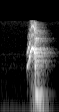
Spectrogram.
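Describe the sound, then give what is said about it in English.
A single sharp bark blown forcefully on a latex reed call with the tongue against the reed, the first part of the call. It is loud, rises quickly, then trails off raspily after about half a second, with silence around it. “But you're blowing very forcefully out on the latex, with your tongue against the reed, and it's going to make this sound initially.”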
